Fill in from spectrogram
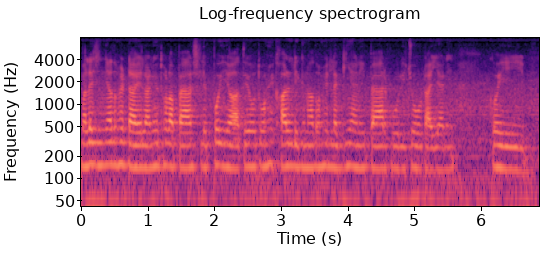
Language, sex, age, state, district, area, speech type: Dogri, male, 18-30, Jammu and Kashmir, Samba, rural, spontaneous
